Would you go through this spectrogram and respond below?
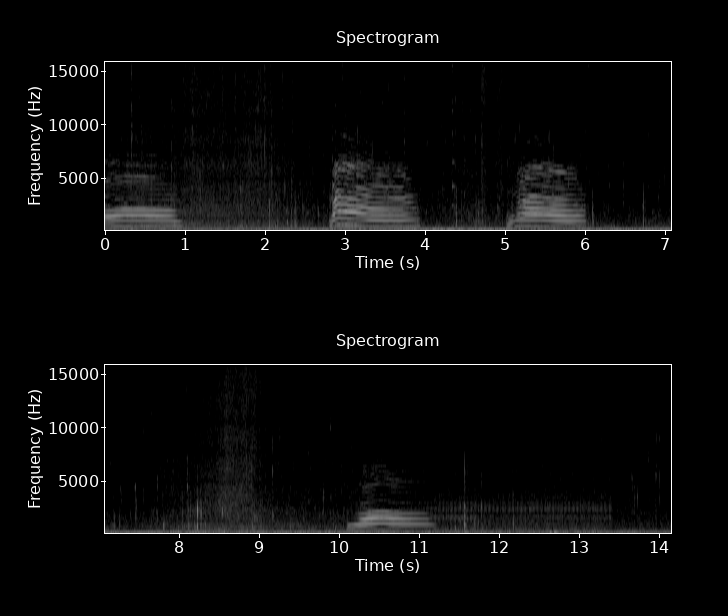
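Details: Sociable community cats leading the way along a mountain path to their gathering place on a cold morning; four clear, harmonic meows come a few seconds apart, each rising sharply then falling, with faint rustling between.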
